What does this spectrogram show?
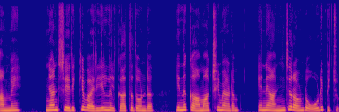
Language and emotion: Malayalam, sad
